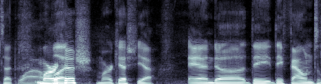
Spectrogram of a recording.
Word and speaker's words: Marrakech: They in Marrakech. Sorry, I don't know how to pronounce that. Wow. Marrakesh, yeah.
